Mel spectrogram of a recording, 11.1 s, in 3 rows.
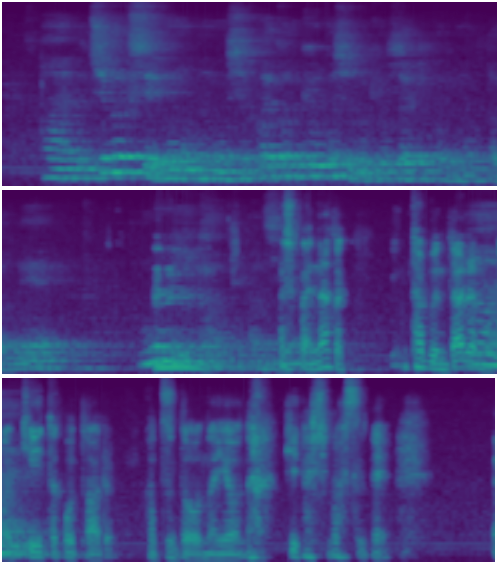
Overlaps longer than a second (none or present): none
